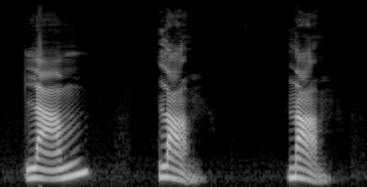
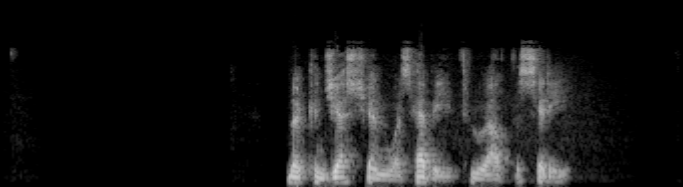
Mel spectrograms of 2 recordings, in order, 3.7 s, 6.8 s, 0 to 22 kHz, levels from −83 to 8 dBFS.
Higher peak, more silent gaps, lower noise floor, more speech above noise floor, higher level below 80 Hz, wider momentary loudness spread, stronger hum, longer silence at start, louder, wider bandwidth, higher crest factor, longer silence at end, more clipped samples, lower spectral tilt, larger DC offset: about the same, -2 dBFS vs 0 dBFS; neither; second, -65 dBFS vs under -90 dBFS; second, 48 dB vs over 73 dB; second, -70 dBFS vs -60 dBFS; first, 14 LU vs 10 LU; neither; second, 0.25 s vs 2.85 s; about the same, -17 LUFS vs -17 LUFS; first, 17.5 kHz vs 9.2 kHz; about the same, 18 dB vs 20 dB; second, 0.4 s vs 1.15 s; neither; about the same, -4.5 dB/octave vs -3.5 dB/octave; neither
